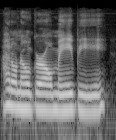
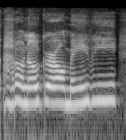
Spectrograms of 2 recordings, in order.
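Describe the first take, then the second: First: Said in the usual way. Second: Higher, louder, sassy shrug of a reply; sassy turn. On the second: Retold or imitated. Friend suddenly drops the tears, sassy and higher. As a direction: flip from tears to careless sass. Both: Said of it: "he turned into another person".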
